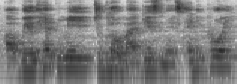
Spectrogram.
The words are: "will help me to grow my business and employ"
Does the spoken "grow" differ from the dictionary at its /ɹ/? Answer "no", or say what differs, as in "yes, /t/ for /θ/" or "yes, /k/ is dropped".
yes, /l/ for /ɹ/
